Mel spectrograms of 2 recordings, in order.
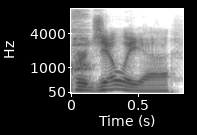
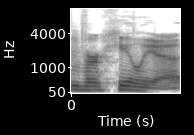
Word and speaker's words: Virgilia: Okay, I was pronouncing it Virgilia, like an H sound for the G. That's not right? No, It's I think Virgilia. it's like after Virgil, you know, the Aeneid and all that.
